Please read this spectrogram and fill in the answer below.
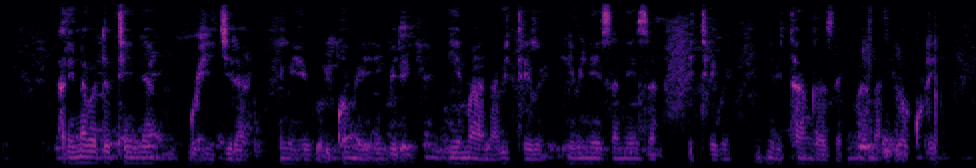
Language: Kinyarwanda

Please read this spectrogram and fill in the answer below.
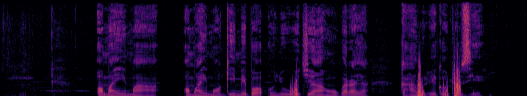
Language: Igbo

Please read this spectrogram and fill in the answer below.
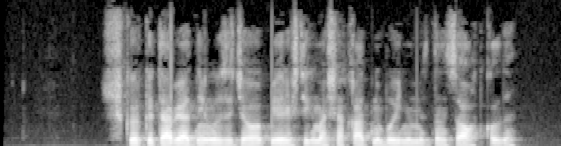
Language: Uzbek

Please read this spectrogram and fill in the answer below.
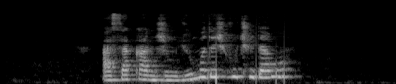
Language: Mari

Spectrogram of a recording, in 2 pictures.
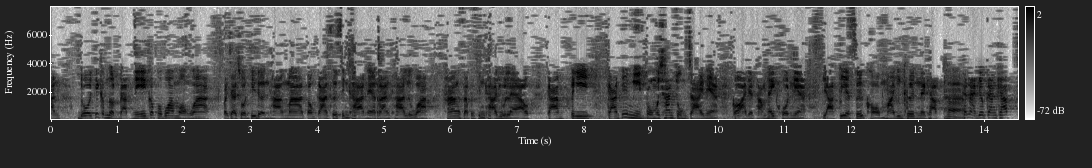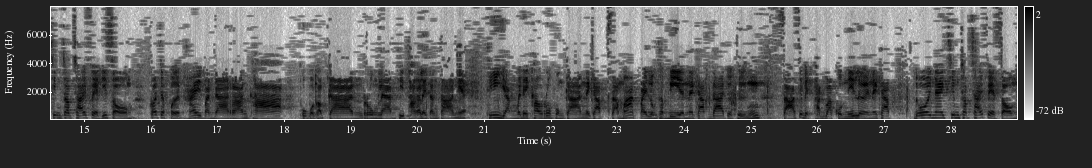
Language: Thai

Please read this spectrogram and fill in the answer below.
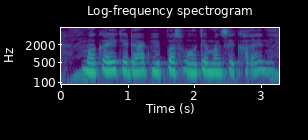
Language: Bhojpuri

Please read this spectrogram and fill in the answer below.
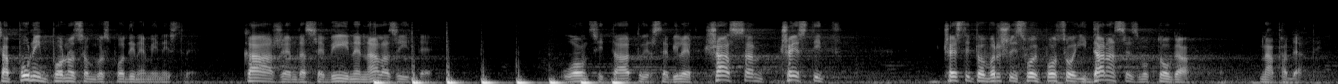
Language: Serbian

